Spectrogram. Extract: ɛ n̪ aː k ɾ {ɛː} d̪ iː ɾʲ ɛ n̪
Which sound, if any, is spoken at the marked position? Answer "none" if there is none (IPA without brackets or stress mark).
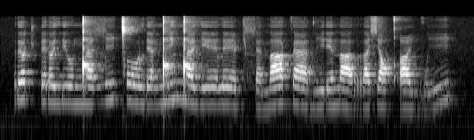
æː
